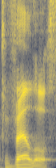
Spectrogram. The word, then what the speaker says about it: Veloth: But, the more interesting part of this is Prophet Veloth, and I'm saying it this way because there is actually an accent on the E.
